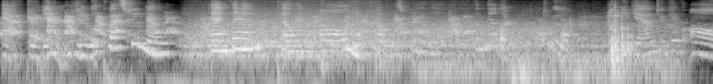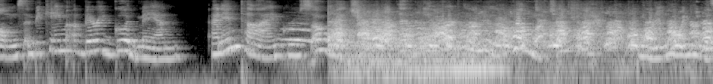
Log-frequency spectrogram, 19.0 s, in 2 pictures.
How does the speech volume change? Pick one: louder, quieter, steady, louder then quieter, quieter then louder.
quieter.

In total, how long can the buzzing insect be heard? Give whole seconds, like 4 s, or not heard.
9 s.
